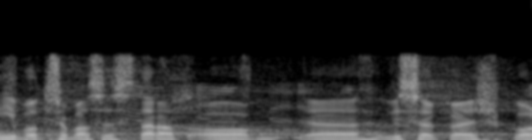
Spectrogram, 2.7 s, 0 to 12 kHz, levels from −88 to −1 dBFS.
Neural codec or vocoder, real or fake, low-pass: none; real; 7.2 kHz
